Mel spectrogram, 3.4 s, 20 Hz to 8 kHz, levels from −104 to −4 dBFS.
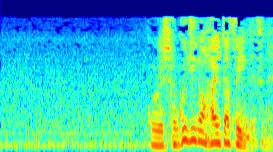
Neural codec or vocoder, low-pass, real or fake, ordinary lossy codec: vocoder, 44.1 kHz, 128 mel bands, Pupu-Vocoder; 7.2 kHz; fake; MP3, 24 kbps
